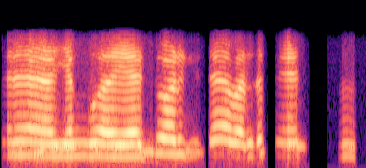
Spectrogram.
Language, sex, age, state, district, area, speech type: Tamil, female, 60+, Tamil Nadu, Dharmapuri, rural, conversation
